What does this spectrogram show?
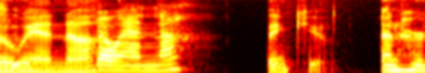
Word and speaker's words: Joanna: Chip and Joanne's Chip and Joanne, is that how you say it? Joanna.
